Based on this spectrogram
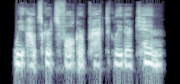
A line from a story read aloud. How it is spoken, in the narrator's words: she whispered back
